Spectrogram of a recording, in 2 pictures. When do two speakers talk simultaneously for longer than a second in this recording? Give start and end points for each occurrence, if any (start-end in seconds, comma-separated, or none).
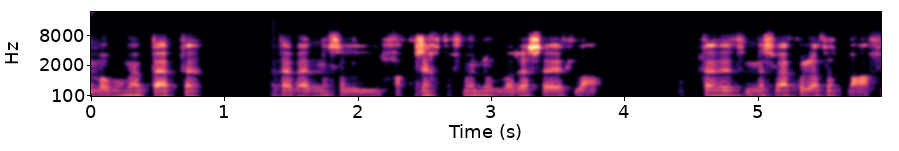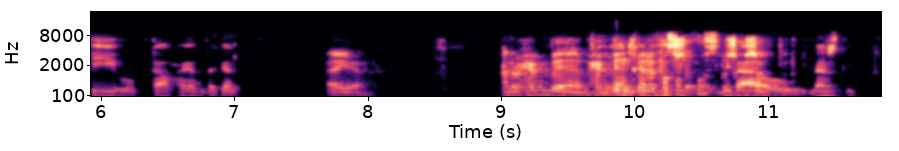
9.7-11.2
